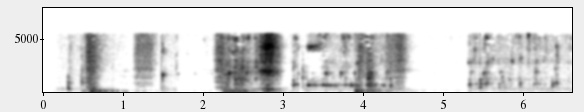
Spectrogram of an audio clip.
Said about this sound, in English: Yeah. Did you hear? It's not like somebody's peeing, but you can hear somebody's pouring from the bottle.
